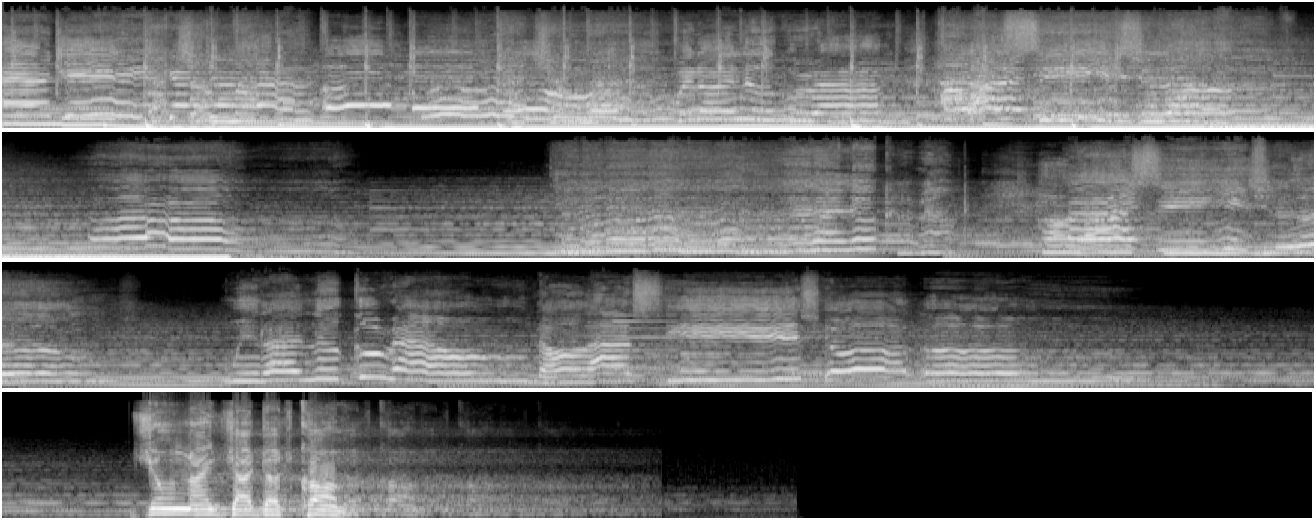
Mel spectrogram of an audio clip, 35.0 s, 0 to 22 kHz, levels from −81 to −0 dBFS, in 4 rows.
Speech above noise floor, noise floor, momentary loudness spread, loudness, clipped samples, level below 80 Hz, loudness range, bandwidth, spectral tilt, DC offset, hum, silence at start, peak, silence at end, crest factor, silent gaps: 43 dB; -53 dBFS; 17 LU; -12 LUFS; 0.2%; -18 dBFS; 8 LU; 17.5 kHz; -5 dB/octave; under 0.1%; none; 0 s; 0 dBFS; 5 s; 12 dB; none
